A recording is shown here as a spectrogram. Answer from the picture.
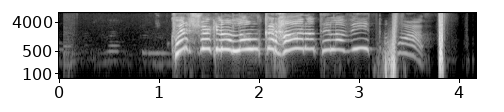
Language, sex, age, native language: Icelandic, male, 12, Icelandic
